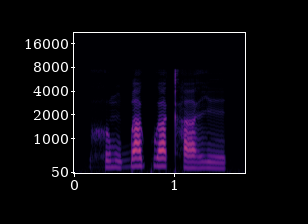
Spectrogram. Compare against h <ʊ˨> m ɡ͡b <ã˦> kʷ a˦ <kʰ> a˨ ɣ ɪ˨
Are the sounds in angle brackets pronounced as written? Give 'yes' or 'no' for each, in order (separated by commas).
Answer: yes, no, yes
